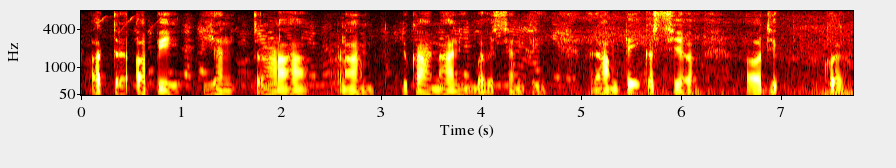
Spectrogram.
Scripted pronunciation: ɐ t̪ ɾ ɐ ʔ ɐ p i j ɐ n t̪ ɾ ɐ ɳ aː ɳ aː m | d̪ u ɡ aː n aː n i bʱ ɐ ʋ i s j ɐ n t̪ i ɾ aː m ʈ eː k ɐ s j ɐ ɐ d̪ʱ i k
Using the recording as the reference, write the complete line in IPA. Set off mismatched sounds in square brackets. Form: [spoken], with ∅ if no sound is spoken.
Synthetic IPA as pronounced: ɐ t̪ ɾ ɐ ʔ ɐ p i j ɐ n t̪ ɾ ɐ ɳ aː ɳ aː m | d̪ u [k] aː n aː n i bʱ ɐ ʋ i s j ɐ n t̪ i ɾ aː m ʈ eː k ɐ s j ɐ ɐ d̪ʱ i k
